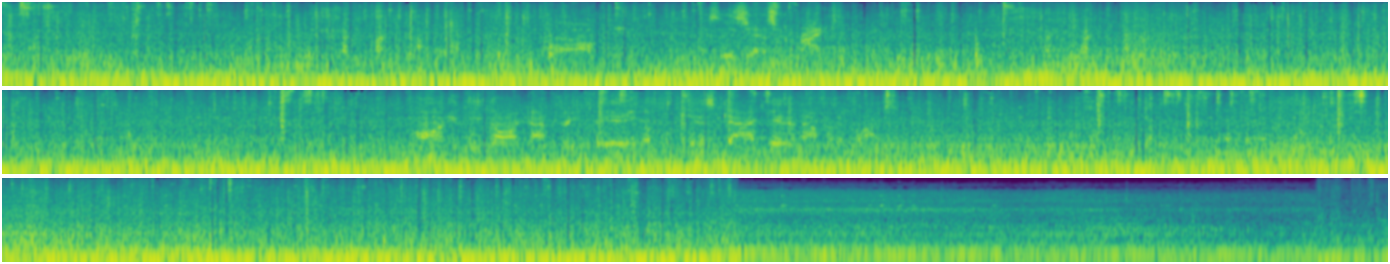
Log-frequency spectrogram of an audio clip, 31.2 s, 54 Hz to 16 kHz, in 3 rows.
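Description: A Nissan Patrol 4WD climbing a rough gravel track, heard from an outside-mounted camera. There is a heavy, steady low rumble of engine and wind on the microphone, with knocks and rattles as the tyres go over rocks. Near the end the sound turns quieter and duller.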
